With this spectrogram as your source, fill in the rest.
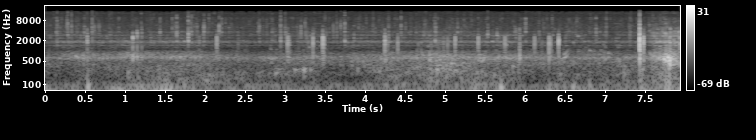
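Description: Bubbles pop and crackle in the water.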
